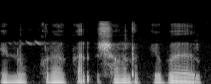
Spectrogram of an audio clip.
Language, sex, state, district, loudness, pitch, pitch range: Garo, male, Meghalaya, South Garo Hills, -18 LUFS, 85 Hz, 85-95 Hz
